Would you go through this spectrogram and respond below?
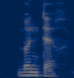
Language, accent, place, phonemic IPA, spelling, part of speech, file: French, France, Lyon, /bɔn.tœʁ/, bonneteur, noun, LL-Q150 (fra)-bonneteur.wav
- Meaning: three-card trickster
